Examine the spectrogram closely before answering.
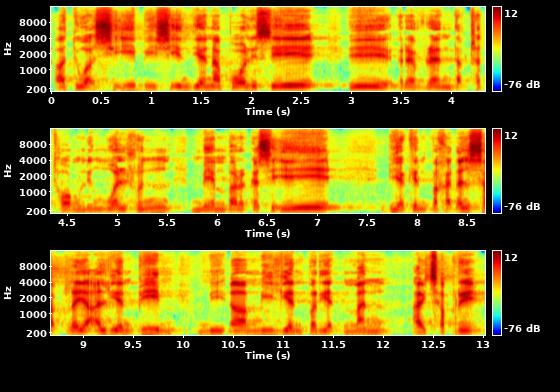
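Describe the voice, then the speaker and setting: A man's voice: a little high, fairly even intonation, a little slow, fairly bright tone. A middle-aged man preaching a sermon from a pulpit microphone in a large church hall, rising to emphatic passages. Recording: long church hall reverb.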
